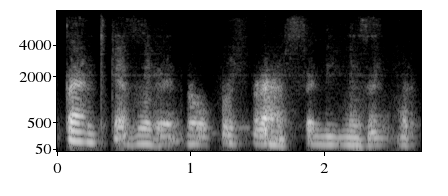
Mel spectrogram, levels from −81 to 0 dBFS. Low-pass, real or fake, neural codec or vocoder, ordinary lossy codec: 7.2 kHz; fake; codec, 44.1 kHz, 0.9 kbps, DAC; Opus, 32 kbps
